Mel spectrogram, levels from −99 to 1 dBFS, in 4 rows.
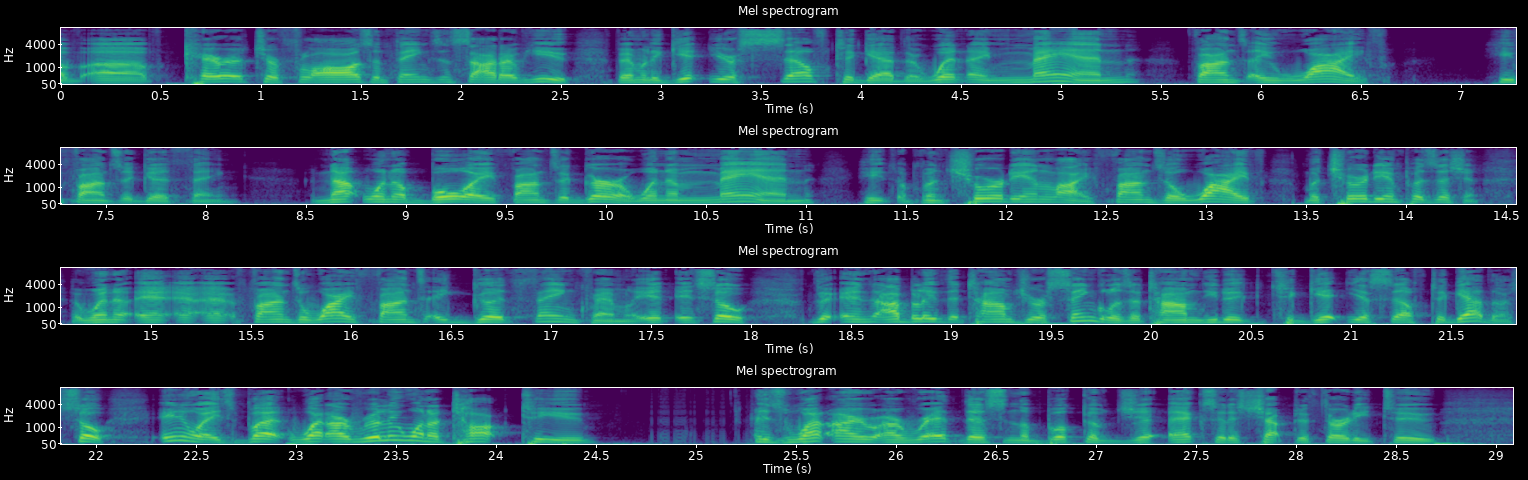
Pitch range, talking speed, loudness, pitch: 125-155 Hz, 210 wpm, -25 LUFS, 140 Hz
